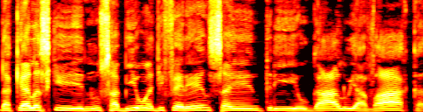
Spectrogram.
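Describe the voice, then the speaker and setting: Speaking very slowly, a man with a fairly high pitch, ordinary pitch variation and a dark, mellow tone comes through on a very clean recording with a silent background. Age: old. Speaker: pastor. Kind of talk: sermon.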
